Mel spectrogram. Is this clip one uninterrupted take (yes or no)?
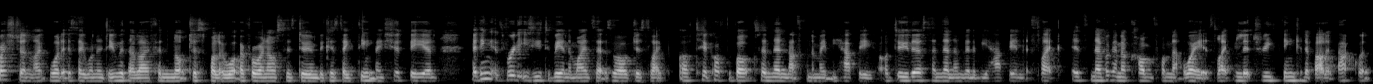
yes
